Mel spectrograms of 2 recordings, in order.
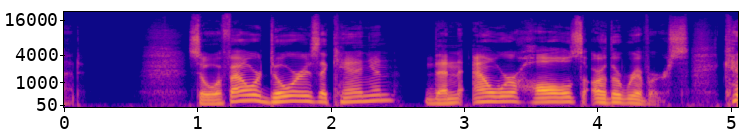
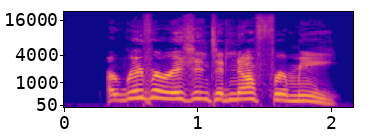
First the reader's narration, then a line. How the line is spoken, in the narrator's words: the sharky cried out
